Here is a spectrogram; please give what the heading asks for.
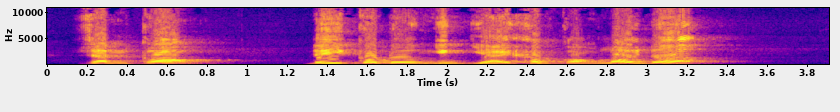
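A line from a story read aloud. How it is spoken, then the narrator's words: Hot-tempered aggressive shout. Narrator (Vietnamese): Hổ Điểu Thần Thủ lão tứ tính tình nóng nảy hùng hổ hét to nói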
